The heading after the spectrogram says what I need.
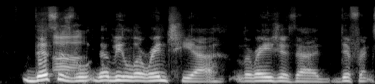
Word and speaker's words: Laurentia: doing its own thing is it is it pronounced russia this is there'll be laurentia the rage is a different super continent that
